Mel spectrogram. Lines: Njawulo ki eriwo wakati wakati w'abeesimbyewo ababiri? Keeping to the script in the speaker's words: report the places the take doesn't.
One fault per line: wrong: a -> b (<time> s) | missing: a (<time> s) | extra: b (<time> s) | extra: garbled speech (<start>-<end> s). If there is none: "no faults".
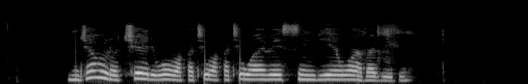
no faults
